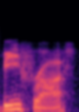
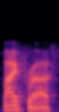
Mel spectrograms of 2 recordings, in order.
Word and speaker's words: Bifrost: first let's talk about that some pronounce it be frost some pronounce it bifrost or bifrost really quick uh and I'm going with bifrost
